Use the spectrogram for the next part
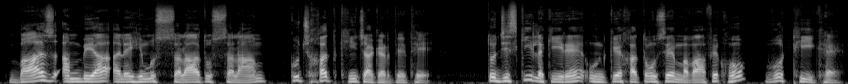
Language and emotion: Urdu, neutral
